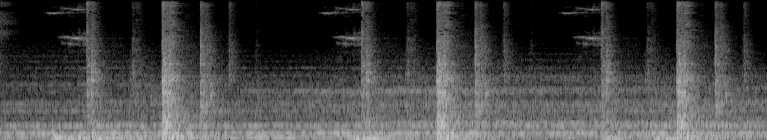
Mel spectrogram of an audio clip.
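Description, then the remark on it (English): A metal locker door is opened and slammed shut three times in a row, each sharp open-and-bang pair evenly spaced over a low, steady background hum. “Opening and shutting my locker door three times in a row was all that my obsessions demanded of me at that moment to ensure Romy made it through this in one piece.”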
